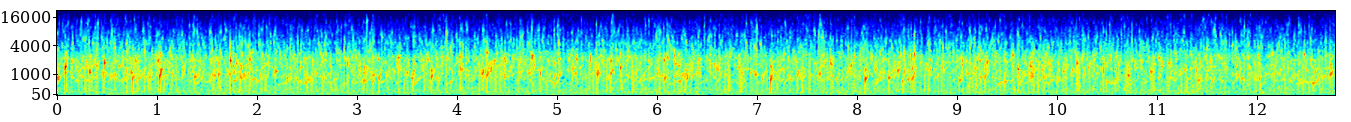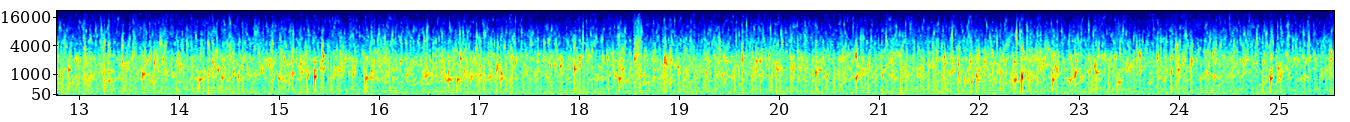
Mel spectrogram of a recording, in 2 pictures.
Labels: Does someone squeak a rubber duck?
no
